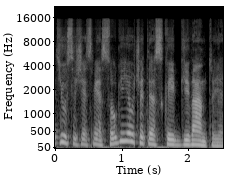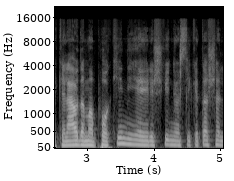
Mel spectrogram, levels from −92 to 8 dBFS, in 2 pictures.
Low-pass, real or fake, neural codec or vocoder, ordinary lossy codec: 14.4 kHz; real; none; Opus, 16 kbps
